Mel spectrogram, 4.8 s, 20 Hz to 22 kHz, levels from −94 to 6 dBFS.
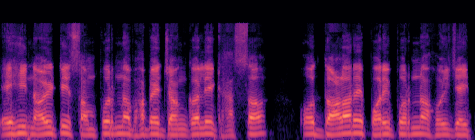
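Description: Speech with Opus compression damage plainly audible throughout: nothing survives above about 12.2 kHz, and the voice sounds muffled, hoarse and grainy, which fits the encoder's hybrid speech mode at a low rate around 16 kbps, likely starved for bits.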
